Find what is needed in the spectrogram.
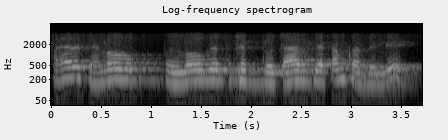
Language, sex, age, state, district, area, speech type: Hindi, male, 30-45, Uttar Pradesh, Prayagraj, rural, conversation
